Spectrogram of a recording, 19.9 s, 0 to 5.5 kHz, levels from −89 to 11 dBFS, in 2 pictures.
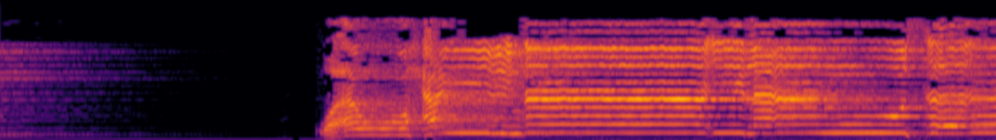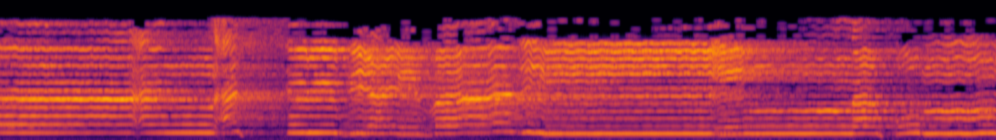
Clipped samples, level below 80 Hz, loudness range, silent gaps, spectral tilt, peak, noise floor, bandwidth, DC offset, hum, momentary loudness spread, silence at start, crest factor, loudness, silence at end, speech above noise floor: under 0.1%; -66 dBFS; 8 LU; 2.93-2.99 s; -1.5 dB/octave; -2 dBFS; -82 dBFS; 5 kHz; under 0.1%; none; 10 LU; 0.15 s; 14 dB; -13 LUFS; 0 s; 64 dB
